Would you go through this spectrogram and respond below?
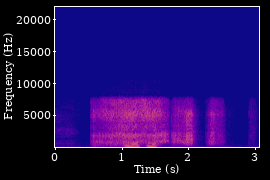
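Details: Woman announcing her own very powerful sneezes aloud; a forceful voiced sneeze, then two shorter sneezing bursts and a final small huff, with nose blowing too. Strong, normal sneezing.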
